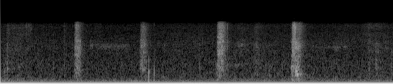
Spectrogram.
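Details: Maine Coon cat sneezing, four short, sharp, hissing bursts in quick succession, about three-quarters of a second apart, over a steady low background hum.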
